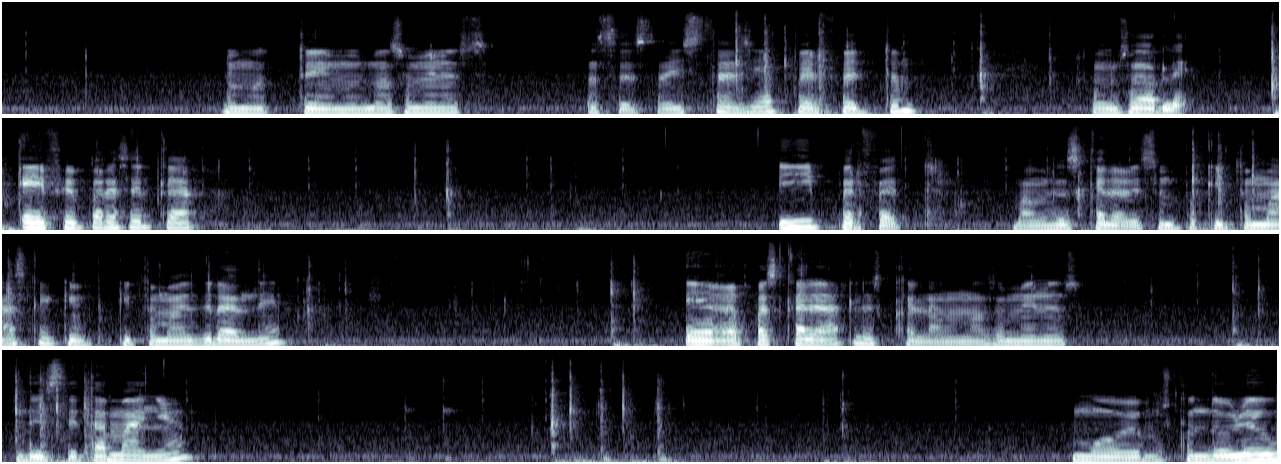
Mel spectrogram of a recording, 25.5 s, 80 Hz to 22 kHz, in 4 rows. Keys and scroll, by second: 3.7 space, 3.9 space, 6.3 f, 6.8 alt+f, 12.3 alt+space, 15.8 r, 19.2 space, 19.4 space, 22.0 space, 22.3 space, 23.2 w.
